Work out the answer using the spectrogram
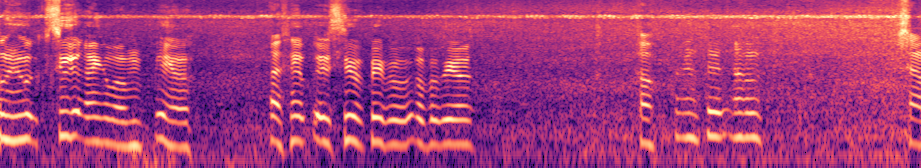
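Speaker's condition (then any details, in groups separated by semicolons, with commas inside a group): Cerebral palsy; body affected; speech disability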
